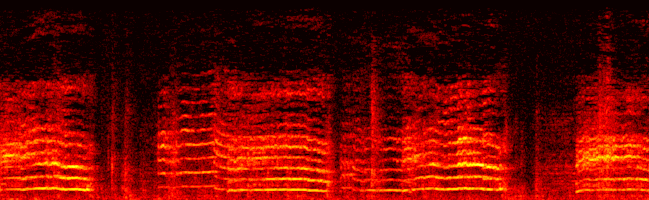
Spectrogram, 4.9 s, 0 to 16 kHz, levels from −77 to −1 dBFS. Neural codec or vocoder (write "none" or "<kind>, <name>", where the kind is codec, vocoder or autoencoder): none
